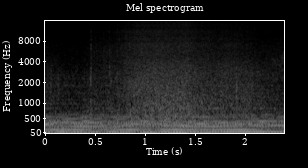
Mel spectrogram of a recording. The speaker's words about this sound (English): Ripples form in the water's surface, preceding a rush of bubbles which then turn into a frothing mass beneath you.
